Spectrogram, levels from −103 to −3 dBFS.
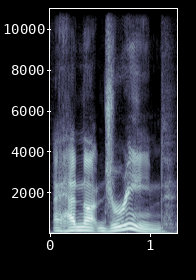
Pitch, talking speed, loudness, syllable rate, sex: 140 Hz, 190 wpm, -17 LUFS, 4.3 syllables/s, male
